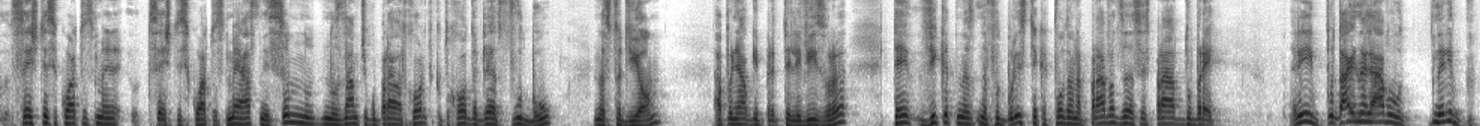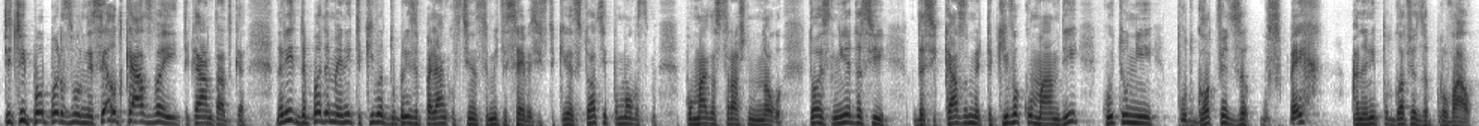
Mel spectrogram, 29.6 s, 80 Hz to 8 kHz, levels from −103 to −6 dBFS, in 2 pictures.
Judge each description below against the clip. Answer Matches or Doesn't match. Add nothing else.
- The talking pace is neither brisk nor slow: Doesn't match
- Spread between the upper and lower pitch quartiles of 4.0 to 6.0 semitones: Matches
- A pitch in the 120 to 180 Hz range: Matches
